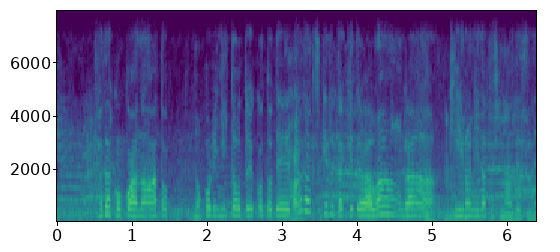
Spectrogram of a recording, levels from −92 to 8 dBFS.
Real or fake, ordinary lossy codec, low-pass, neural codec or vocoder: fake; Opus, 24 kbps; 7.2 kHz; vocoder, 22.05 kHz, 80 mel bands, WaveNeXt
